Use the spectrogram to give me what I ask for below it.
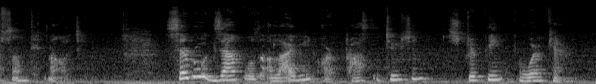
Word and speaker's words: living: It is spelled L-I-V-I-N-G, just like the word living, but it is pronounced living.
